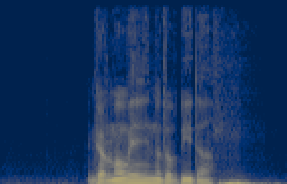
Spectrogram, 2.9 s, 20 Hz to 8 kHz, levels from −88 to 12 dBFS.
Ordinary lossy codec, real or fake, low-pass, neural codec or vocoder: none; fake; none; codec, 16 kHz, 0.8 kbps, ZipCodec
